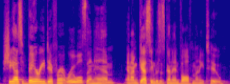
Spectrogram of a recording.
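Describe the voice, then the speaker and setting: A woman reading a story aloud in an expressive audiobook style, with casual, conversational commentary as she leads the discussion. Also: low-pitched, a little fast. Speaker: reader leading a read-aloud and discussion.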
